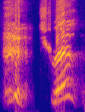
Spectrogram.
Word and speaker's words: Trient: Trent the Trent. It's spelled the same as Trent, but it's pronounced Trent. Correct. The A is silent.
